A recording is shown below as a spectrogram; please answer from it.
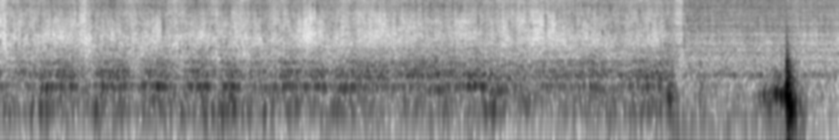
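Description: A running tap rinses soap out of laboratory glassware and test tubes in a sink, a steady close water rush with a brief louder splash near the end and no speech.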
